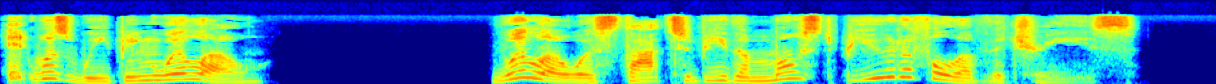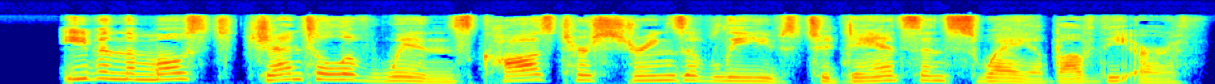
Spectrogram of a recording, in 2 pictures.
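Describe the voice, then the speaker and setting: A woman's voice: medium pitch, lively intonation, measured pace, dry recording. Woman reading a children's story, dry sound. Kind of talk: scripted children's story read-aloud.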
